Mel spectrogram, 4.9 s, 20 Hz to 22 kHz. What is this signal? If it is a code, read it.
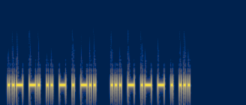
Morse code, heard as a keyed tone, about 34 wpm, 700 Hz. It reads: UNITED STATES
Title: Speed-Racing - Sets of 4 Words 28wpm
